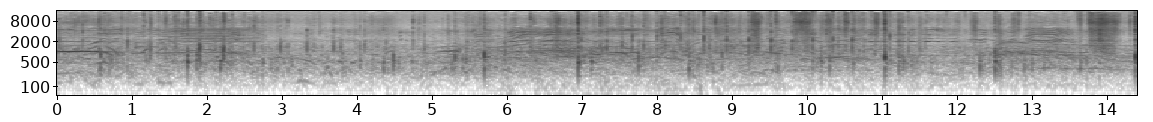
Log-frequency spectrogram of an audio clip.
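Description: Rackets strike a tennis ball with sharp pops.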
